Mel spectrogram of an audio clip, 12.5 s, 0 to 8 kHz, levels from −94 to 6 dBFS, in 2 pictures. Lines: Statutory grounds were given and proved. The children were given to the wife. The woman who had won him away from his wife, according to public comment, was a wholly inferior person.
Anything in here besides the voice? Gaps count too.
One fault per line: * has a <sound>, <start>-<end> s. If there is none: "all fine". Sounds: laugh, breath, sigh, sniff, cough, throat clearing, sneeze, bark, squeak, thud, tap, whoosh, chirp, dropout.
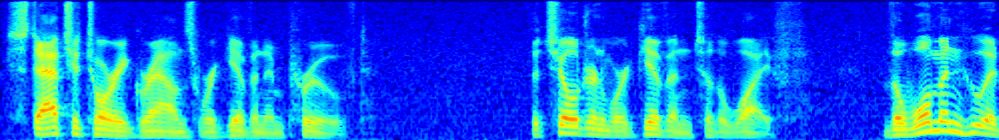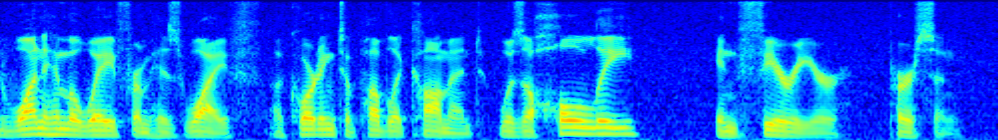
all fine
